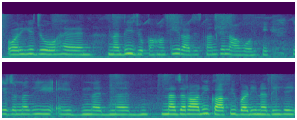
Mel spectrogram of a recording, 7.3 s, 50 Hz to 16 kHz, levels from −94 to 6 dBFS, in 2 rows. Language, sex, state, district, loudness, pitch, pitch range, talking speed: Hindi, female, Rajasthan, Nagaur, -20 LUFS, 230 Hz, 220-240 Hz, 170 wpm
